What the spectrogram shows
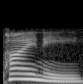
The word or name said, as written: piny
